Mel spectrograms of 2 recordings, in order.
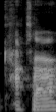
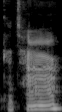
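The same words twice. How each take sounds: First: The name does not sound like 'catarrh'. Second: The name sounds like the word 'catarrh'. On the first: The speaker calls it right. "I've actually finally learned how to say it properly" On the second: The speaker calls it wrong. "sounds uh, like that that stuff get that's gets stuck in your throat"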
